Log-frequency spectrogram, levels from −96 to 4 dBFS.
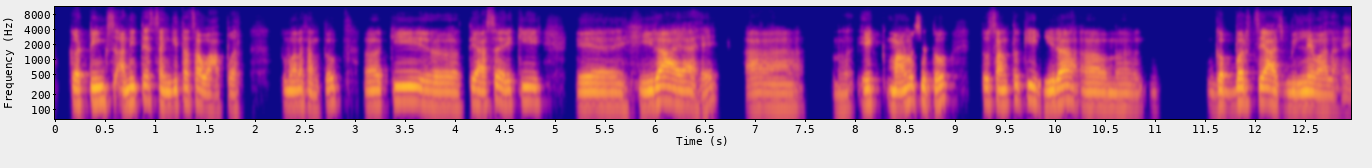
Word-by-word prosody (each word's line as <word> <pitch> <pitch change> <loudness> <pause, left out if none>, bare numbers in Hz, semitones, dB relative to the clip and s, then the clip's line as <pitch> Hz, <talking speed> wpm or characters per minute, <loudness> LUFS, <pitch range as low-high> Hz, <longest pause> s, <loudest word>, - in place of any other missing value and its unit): Cuttings 135 +2 +2
आणि 280 +3 +2
त्या 155 - 0
संगीताचा 130 -2 -1
वापर. - - -1 0.5
तुम्हाला 120 +1 -1
सांगतो, 115 +4 -5 0.3
अ, 120 +1 -1
की 145 -3 +3
अ, 115 -1 -1
ते 135 - +1
असं 115 -1 +1
आहे 125 - +1
की 145 0 0 0.4
अ, - - -3 0.6
"हरा 125 +6 +5
आया 125 -2 +3
है" - - -5 0.3
आ, 105 - -3 0.8
अ, 105 - -12
एक 130 0 -2
माणूस 145 +6 +2
येतो 140 +1 +1 0.4
तो 140 - 0
सांगतो, 130 +2 -1
की 155 - +2
हिरा 130 +6 +5
अ, 115 - -6 0.2
म 110 -1 -7 0.9
"गब्बरचे 140 - +3
आज 125 -5 +4
मिलनेवाला 110 -2 +1
आहे." 90 -1 -14
125 Hz, 155 wpm, -23 LUFS, 115-140 Hz, 0.9 s, हरा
